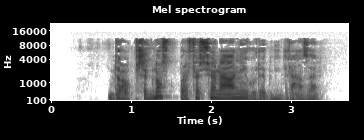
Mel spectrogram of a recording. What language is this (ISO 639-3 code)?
ces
